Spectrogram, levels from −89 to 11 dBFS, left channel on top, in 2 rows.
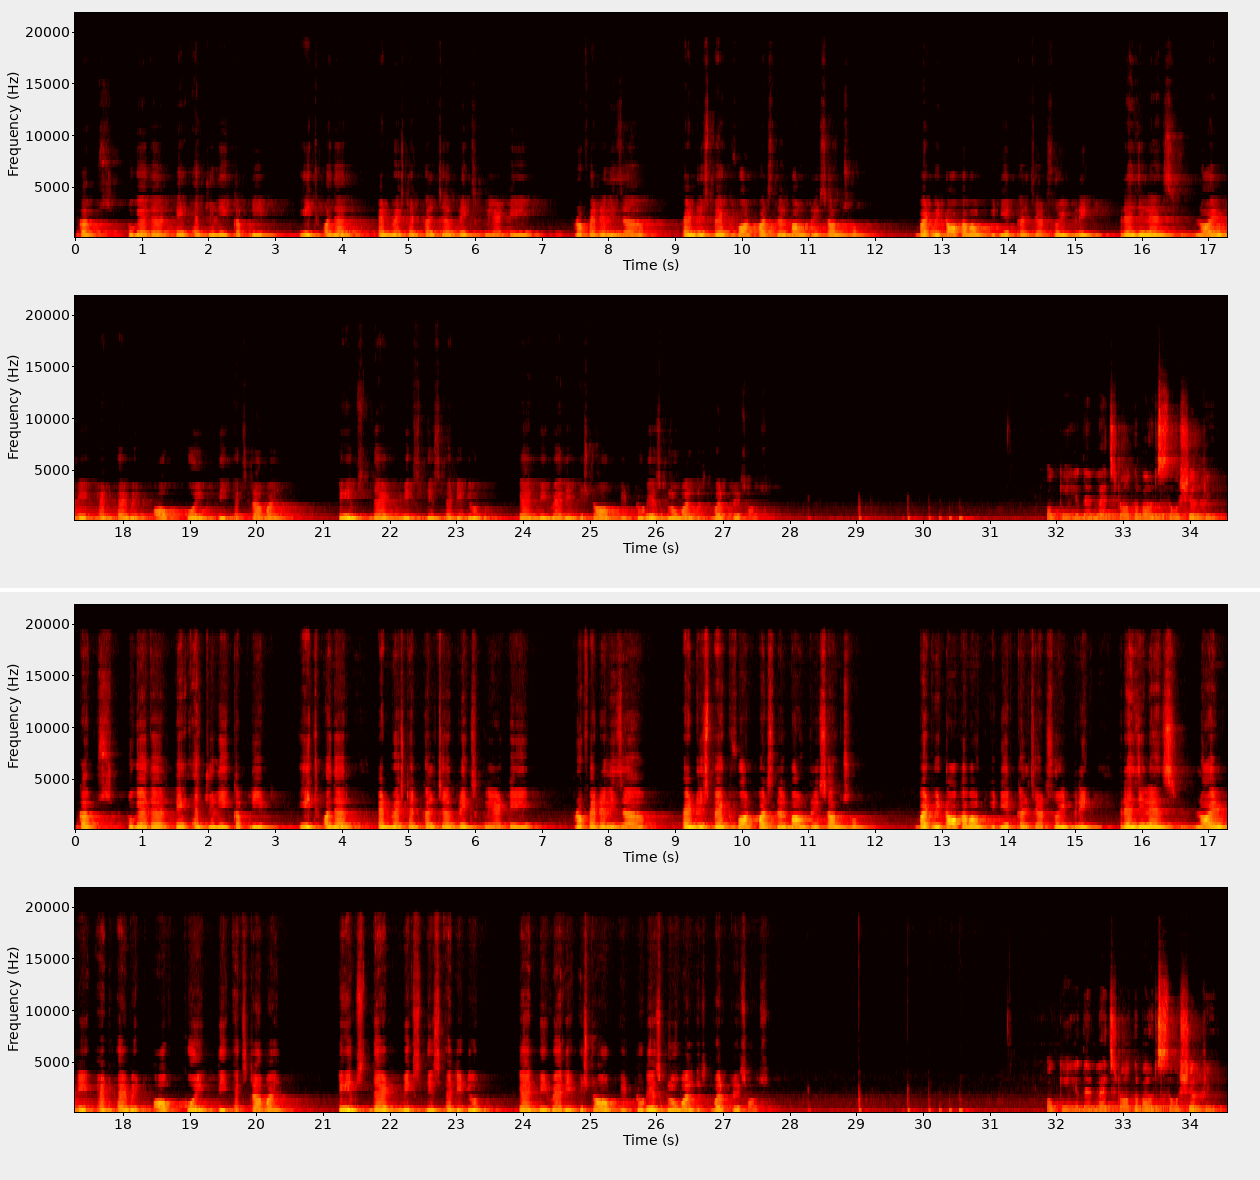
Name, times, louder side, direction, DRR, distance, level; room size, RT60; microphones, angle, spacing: voice 1, 0.1-0.5 0.8-3.0 3.4-4.2 4.5-6.8 7.5-8.6 9.1-11.8 12.6-15.3 15.7-20.4 21.2-23.4 23.9-27.6, right 3 dB, 70° right, 0.6 m, -29 dB
voice 2, 31.8-34.5, right 1 dB, 10° right, 1.7 m, -37 dB
28.5 x 16.5 x 10.0 m
head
